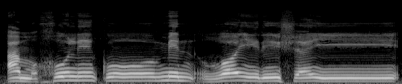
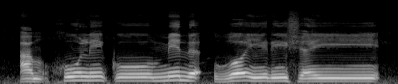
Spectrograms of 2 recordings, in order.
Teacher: Min terlalu kuat menekan sehingga nun mengeluarkan bunyi pantulan atau qalqalah, padahal nun tidak memiliki sifat qalqalah.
